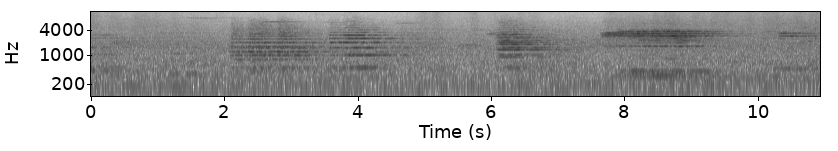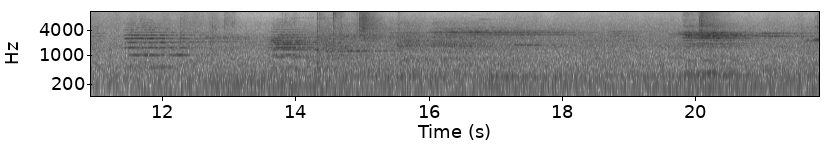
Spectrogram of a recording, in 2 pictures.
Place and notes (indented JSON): {
  "title": "Domtex building, Hamra, Lebanon - Beirut Apartment walk",
  "date": "2004-03-11 12:10:00",
  "description": "walking through empty apartment, car horns. Binaural recording, DPA mics",
  "latitude": "33.90",
  "longitude": "35.48",
  "altitude": "67",
  "timezone": "Asia/Beirut"
}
